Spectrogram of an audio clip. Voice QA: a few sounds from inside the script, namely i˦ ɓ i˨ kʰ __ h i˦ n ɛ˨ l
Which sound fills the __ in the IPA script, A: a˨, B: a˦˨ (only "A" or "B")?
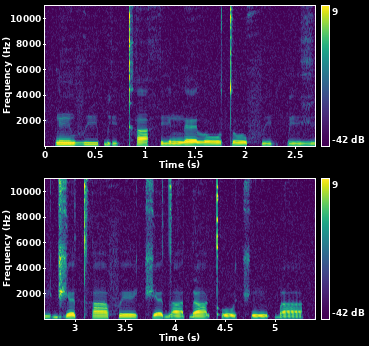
A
